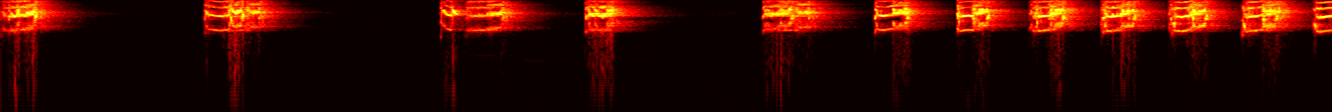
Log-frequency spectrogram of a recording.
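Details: Lovebird giving its ngekek and ngetik panjang singing, used as a lure to provoke other birds to answer: harsh, buzzy chattering bursts, sparse at first, then quickening into a rapid string of about ten scratchy notes.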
